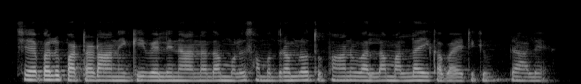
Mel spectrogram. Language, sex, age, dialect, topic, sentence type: Telugu, male, 25-30, Telangana, agriculture, statement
